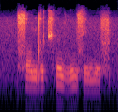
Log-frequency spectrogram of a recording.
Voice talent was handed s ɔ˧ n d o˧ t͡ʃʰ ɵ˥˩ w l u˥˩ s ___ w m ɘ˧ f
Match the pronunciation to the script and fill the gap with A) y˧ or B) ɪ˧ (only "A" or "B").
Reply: B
